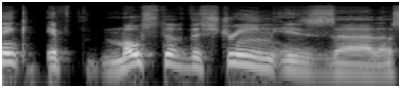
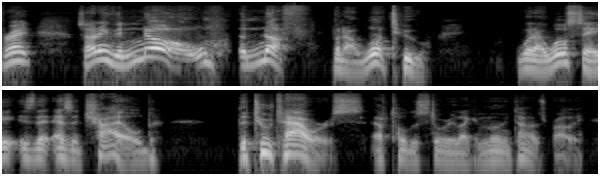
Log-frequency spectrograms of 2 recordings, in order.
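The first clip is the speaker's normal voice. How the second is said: ordinary talk, nothing marked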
